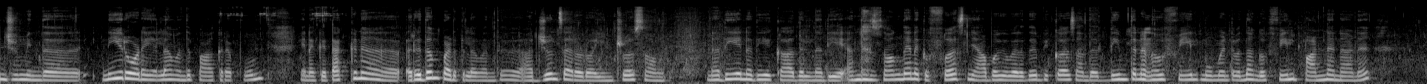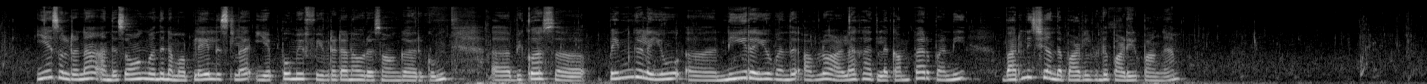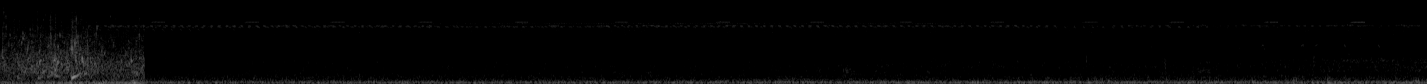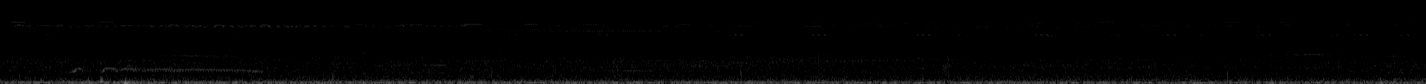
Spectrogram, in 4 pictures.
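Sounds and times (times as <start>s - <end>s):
running stream water: 0.0s - 30.0s
insects chirring: 0.0s - 57.0s.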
